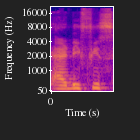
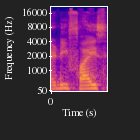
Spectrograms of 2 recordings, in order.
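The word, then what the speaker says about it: edifice: एडिफिस, सबसे पहले तो प्रोनाउंसिएशन देख लेना, ये एडिफिस है, एडिफाइस नहीं है, क्योंकि कुछ लोग इसको एडिफाइस प्रोनाउंस करते हैं, लेकिन इसका करेक्ट जो प्रोनाउंसिएशन होगा वो एडिफिस होगा।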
